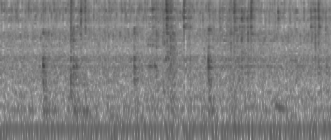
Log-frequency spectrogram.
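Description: Fried chicken pieces tipped from a bowl into a hot steel pot of sautéed peppers and onions. There is a soft, steady sizzle, with a few light knocks and clicks as the pieces land and shift.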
